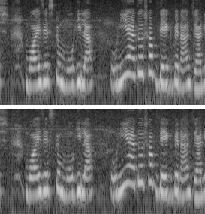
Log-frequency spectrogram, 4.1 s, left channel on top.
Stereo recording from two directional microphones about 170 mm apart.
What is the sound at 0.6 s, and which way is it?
A woman's voice, 15° left (ahead or behind).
